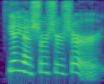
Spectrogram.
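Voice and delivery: high, brushed-off yeah yeah sure; mock dismissive. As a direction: wave it off with a lazy sure sure. Mocking a dismissive reply.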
